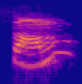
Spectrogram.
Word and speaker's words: thumb: We have doubt, debt, lamb, thumb, plumber, plumber, thumb, lamb, debt, doubt. So we can see here that the B is silent.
